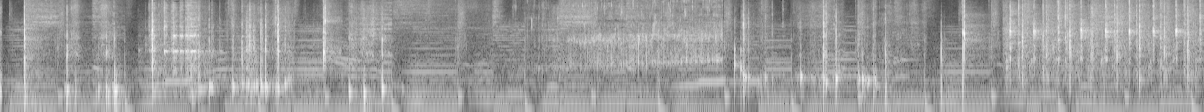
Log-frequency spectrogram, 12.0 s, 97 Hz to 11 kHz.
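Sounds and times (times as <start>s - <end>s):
background music with bass line: 0.0s - 12.0s
water pouring into plastic bottle: 5.3s - 7.5s.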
